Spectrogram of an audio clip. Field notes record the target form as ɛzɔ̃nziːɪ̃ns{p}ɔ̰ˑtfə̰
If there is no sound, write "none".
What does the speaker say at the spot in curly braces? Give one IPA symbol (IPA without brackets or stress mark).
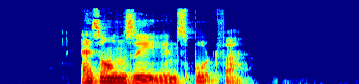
p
